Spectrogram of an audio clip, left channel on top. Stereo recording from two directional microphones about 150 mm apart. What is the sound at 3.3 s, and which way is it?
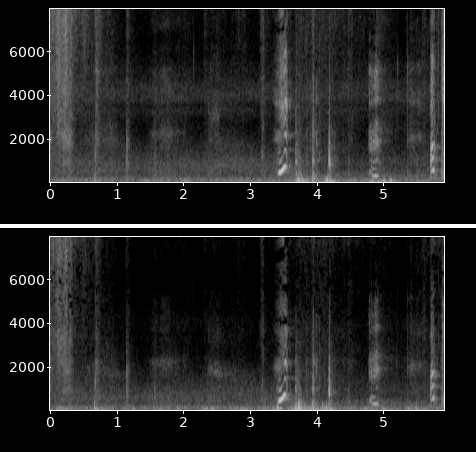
Hiccup, 5° left (ahead or behind).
